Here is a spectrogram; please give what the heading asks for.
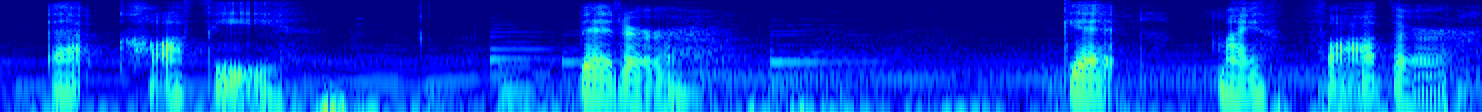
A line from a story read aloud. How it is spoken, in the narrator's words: Carol mumbled to Shell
